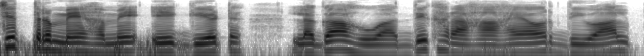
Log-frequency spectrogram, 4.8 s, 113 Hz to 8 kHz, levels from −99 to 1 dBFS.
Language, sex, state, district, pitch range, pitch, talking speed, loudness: Hindi, male, Uttar Pradesh, Lucknow, 140-165 Hz, 155 Hz, 160 wpm, -17 LUFS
